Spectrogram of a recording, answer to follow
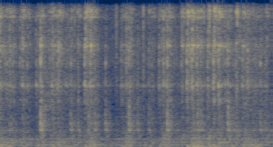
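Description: Baitcasting reel being cranked steadily, its gears making a rapid mechanical whir as fishing line winds onto the spool.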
